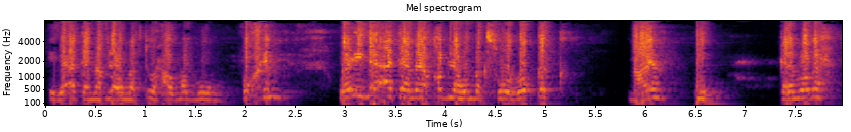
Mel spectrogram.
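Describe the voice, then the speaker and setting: A man's voice: high-pitched, fairly bright tone. Egyptian man teaching Quran recitation rules. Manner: keeps asking the class if things are clear, chants verse lines slowly. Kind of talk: online tajweed lecture. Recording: noisy online lecture recording.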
